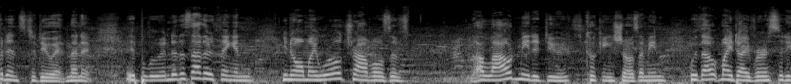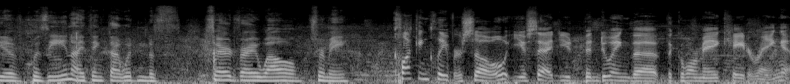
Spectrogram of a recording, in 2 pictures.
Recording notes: Live at the Calgary Stampede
